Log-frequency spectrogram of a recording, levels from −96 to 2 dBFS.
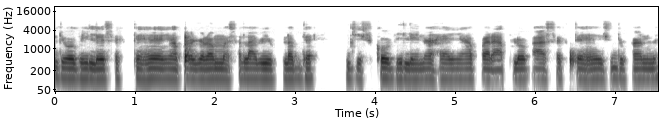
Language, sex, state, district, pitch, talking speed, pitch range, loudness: Hindi, male, Bihar, Araria, 120 Hz, 205 wpm, 115-120 Hz, -24 LUFS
